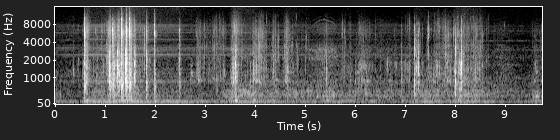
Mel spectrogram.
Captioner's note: typing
